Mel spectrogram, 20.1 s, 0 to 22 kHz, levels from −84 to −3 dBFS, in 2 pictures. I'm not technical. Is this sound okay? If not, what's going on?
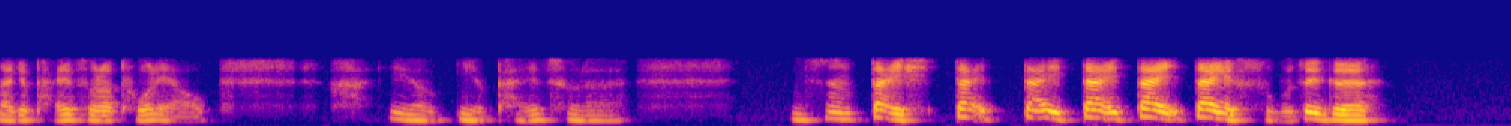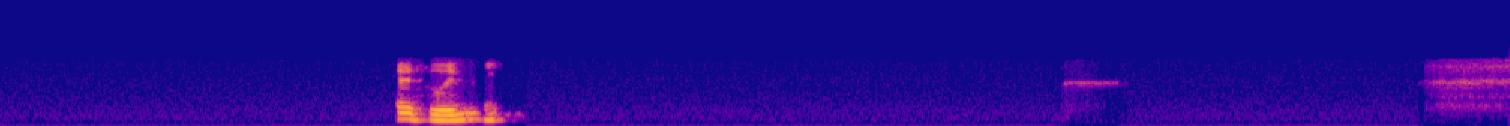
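Yes, it's fine: this is speech over an ordinary landline-style telephone connection, so it has that familiar narrow phone-call sound, and there's nothing wrong with it.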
